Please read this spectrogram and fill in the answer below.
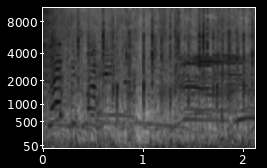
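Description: Wordless voices calling out in long, sliding tones, with a few sharp clicks.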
